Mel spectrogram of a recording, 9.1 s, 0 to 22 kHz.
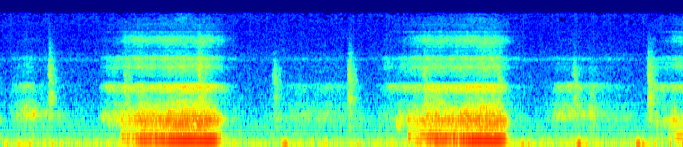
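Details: Sleep snoring recorded on a phone after falling asleep using the 4-7-8 breathing technique: loud rattling snores on each breath in, about 16 breaths a minute, with quiet breaths out between.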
